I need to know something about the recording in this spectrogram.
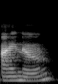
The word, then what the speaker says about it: Aino: So Ekata is kind of a child, and her motherly figure, Aino, am I pronouncing that right? I call her Aino.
